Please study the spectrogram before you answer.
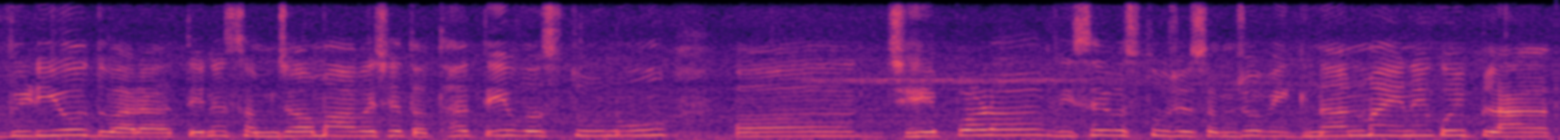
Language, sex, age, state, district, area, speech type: Gujarati, female, 30-45, Gujarat, Surat, urban, spontaneous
